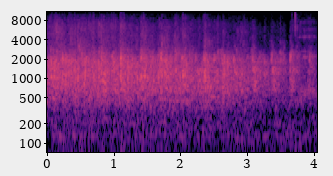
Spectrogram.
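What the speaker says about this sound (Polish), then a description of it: "Brawa." Applause from an audience at a school radio award announcement, steady dense clapping filling the whole stretch at moderate loudness with no voices on top.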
